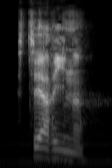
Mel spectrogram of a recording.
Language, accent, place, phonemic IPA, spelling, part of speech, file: French, France, Lyon, /ste.a.ʁin/, stéarine, noun, LL-Q150 (fra)-stéarine.wav
- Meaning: stearine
